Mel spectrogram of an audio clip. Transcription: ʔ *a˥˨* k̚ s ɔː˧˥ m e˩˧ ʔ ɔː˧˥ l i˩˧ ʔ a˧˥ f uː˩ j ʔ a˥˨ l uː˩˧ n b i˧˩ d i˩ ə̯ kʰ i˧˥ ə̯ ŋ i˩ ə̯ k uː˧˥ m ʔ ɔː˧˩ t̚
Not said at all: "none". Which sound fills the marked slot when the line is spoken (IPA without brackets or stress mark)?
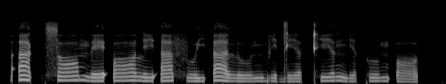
a˥˨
